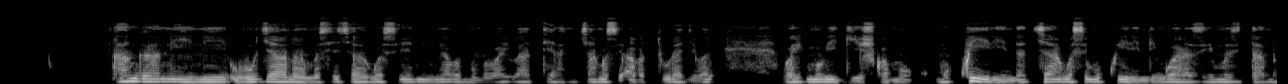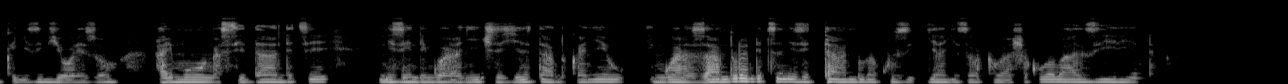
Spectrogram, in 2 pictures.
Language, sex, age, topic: Kinyarwanda, male, 18-24, health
